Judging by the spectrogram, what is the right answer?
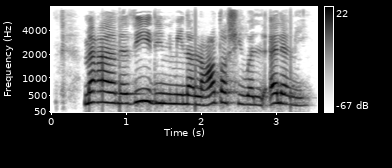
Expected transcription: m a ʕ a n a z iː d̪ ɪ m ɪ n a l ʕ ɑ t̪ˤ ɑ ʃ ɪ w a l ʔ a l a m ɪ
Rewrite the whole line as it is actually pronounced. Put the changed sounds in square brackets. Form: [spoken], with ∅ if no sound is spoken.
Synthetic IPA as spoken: m a ʕ a [m] a z iː d̪ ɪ m ɪ n a l ʕ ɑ t̪ˤ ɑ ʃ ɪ w a l ʔ a l a m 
